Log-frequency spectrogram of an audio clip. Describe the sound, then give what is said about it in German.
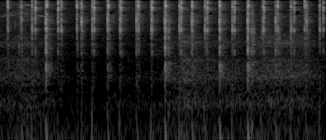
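Rapid, regular clicking from a leaking tape being pressed to make it run again: many evenly spaced dry ticks in a quick steady rhythm, faint, with no talking. “Warte mal, das Band ist leck. Ich drücke hier mal so ein bisschen. So, warte, gleich geht's wieder.”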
